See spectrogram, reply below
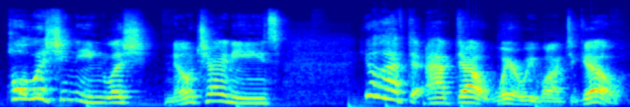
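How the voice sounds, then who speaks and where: Eccentric aunt, acted by a woman, excitable tall-tale teller for a children's story, very animated, emphatic. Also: mid-range voice, voice pushed up. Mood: brisk, emphatic. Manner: dramatic, emphatic, drawn-out delivery.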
